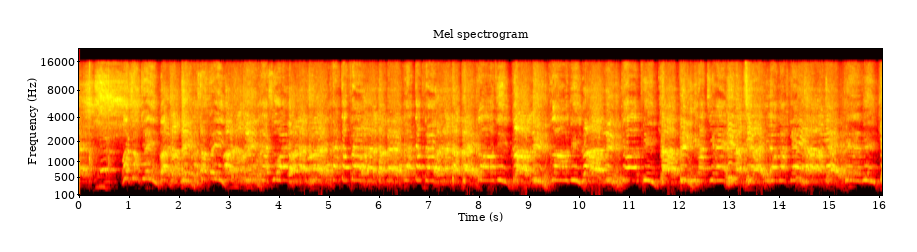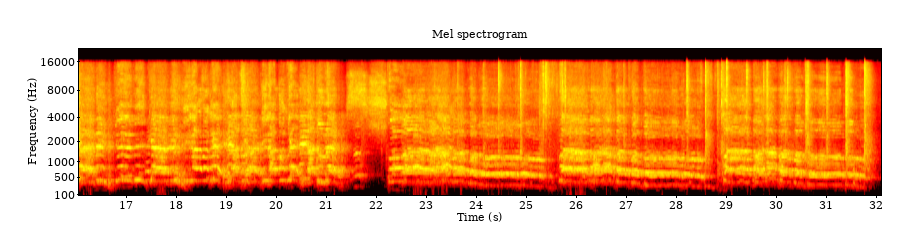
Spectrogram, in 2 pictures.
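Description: A group of footballers chanting and singing loudly together in a small room, celebrating a cup win. About two-thirds of the way in, the chant turns into three long sung phrases, each sliding down in pitch.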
